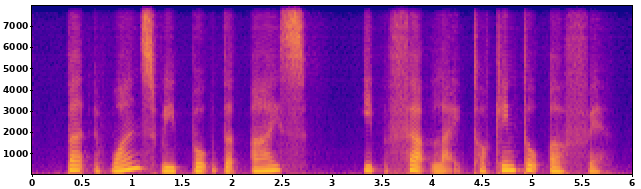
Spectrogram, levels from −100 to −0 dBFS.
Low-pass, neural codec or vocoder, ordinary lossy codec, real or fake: none; codec, 16 kHz, 0.2 kbps, FocalCodec; none; fake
